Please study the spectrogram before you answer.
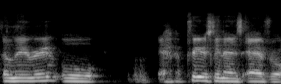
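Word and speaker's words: Uluru: one the tri yeah exactly number two it's pronounced aluru or previously known as a ASRock but it's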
